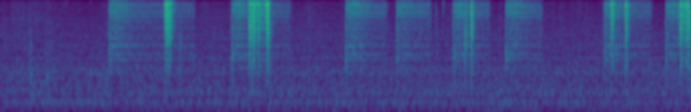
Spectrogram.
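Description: MIG welder laying short tack welds on a sheet-steel floor pan: about half a dozen brief bursts, each well under half a second, over a steady hum.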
